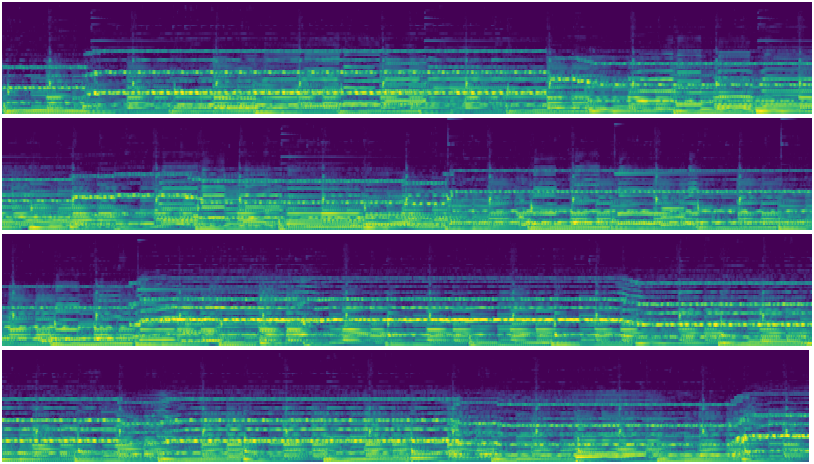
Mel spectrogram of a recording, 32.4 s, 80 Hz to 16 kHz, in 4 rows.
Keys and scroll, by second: 22.6 ctrl+0.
